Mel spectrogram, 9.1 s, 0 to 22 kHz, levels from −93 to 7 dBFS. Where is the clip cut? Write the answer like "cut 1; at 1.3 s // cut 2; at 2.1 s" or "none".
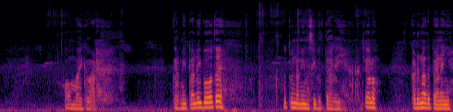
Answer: none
